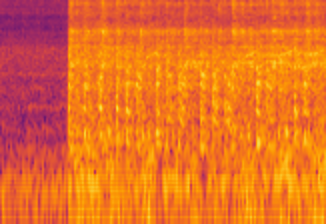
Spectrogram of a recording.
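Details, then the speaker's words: Skid loader diesel, broken down in cold weather, catches after cranking and runs rough, stumbling and missing; one injector not getting much fuel to its top side, air still in the injectors needing bleeding. "Alright, hold up. This one's not getting a lot of fuel to the top side of the injector."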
